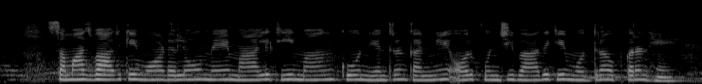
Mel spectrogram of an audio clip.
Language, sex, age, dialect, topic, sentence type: Hindi, female, 36-40, Kanauji Braj Bhasha, banking, statement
